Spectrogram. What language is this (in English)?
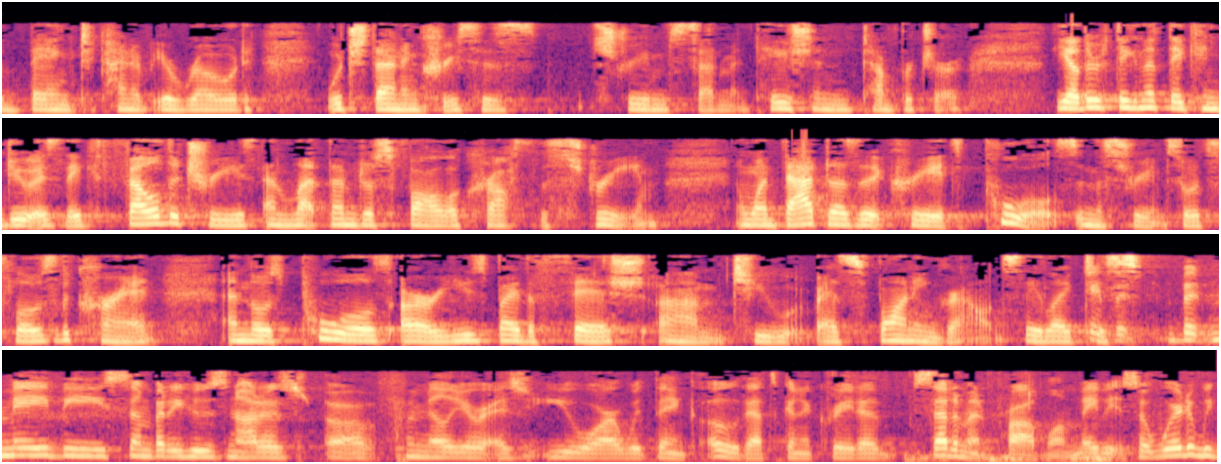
English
